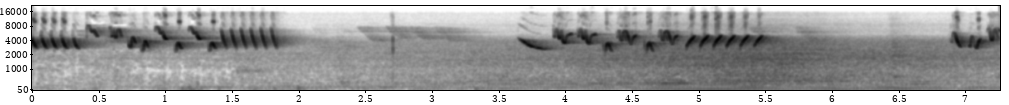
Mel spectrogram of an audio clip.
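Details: Yellow-fronted canary tembakan song for teaching other songbirds: quick high repeated chirps in two bursts with a gap between, set against a steady background hiss, and a last short burst at the end.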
